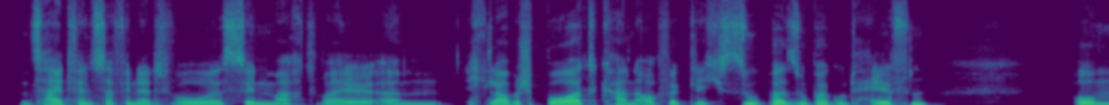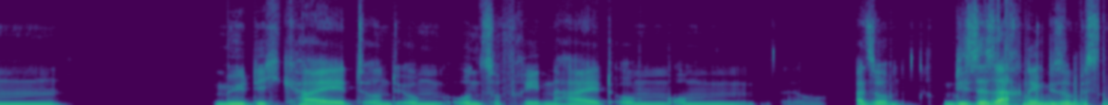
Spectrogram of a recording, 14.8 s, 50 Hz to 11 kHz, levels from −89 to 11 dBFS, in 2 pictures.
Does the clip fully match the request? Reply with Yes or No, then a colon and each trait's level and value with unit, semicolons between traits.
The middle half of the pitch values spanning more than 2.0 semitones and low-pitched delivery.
Yes: narrow, 2.4 semitones; low, 100 Hz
